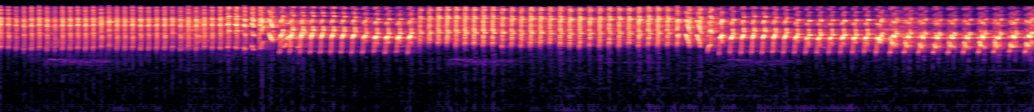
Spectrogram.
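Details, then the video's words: Lovebird giving a long 'ngekek' chattering song, used as a lure to get other lovebirds singing keenly: an unbroken run of rapid, harsh, high chattering pulses, about seven a second, with sudden pitch shifts near three and seven seconds. "suara burung lovebird ngekek panjang ini mampu menjadikan lovebird anda jadi rajin bunyi dan Gacor"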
